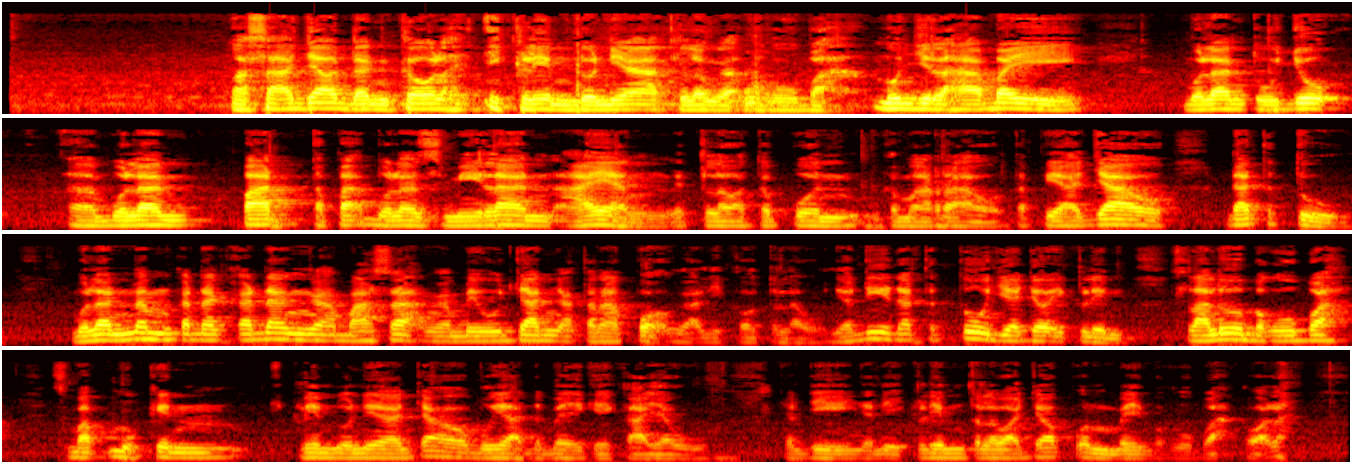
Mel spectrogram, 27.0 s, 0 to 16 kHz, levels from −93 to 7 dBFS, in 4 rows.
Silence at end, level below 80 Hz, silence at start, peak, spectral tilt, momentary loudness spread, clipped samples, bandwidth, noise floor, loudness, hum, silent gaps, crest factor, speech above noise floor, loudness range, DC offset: 0.3 s; -50 dBFS; 1.15 s; 0 dBFS; -5.5 dB/octave; 19 LU; under 0.1%; 11.5 kHz; -46 dBFS; -18 LUFS; none; none; 18 dB; 28 dB; 14 LU; under 0.1%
